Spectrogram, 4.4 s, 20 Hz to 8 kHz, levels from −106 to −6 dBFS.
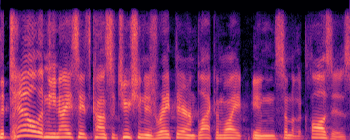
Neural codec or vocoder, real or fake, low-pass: codec, 16 kHz, 2 kbps, FreqCodec, larger model; fake; 7.2 kHz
